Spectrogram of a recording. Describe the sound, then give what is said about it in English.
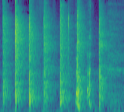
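A brief burst of hand clapping, about eight sharp, bright claps at a slightly uneven, steady pace, each with a quick decay, and no voices. “No clapping allowed.”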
